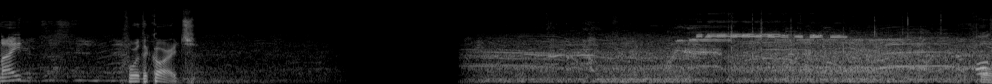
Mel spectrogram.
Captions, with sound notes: on a big night for the Cards. [whistle]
